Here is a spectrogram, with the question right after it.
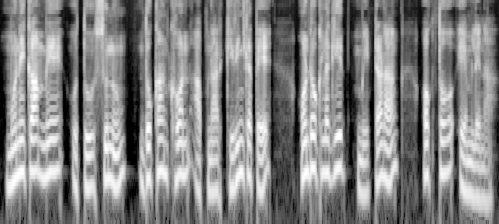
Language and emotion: Santali, neutral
